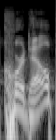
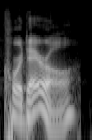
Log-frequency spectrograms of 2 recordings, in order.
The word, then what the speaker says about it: Cordero: Name's not Cordell. – Name isn't spelled like Cordell either. – Not at all. – It's very odd. It's spelled like Cordero. So many people pronounce it Cordell.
